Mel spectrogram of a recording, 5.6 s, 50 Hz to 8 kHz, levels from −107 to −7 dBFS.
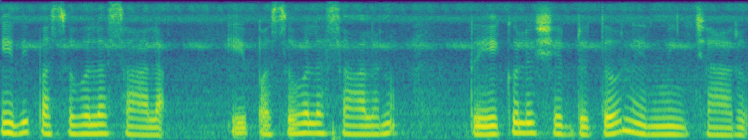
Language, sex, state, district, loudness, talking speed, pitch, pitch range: Telugu, female, Andhra Pradesh, Srikakulam, -17 LUFS, 85 wpm, 185 Hz, 170-200 Hz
